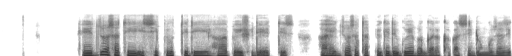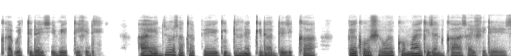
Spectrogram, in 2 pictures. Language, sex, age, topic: Gamo, male, 25-35, government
